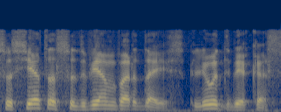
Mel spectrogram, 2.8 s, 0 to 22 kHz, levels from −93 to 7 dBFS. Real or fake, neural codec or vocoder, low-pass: fake; codec, 16 kHz, 8 kbps, FunCodec, trained on Chinese and English, 25 frames a second; 7.2 kHz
